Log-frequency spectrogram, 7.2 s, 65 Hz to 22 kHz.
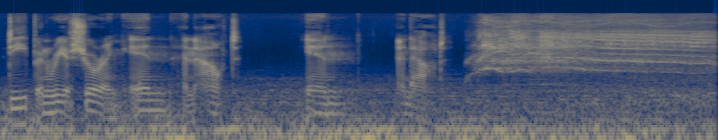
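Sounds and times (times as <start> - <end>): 
constant low rumble: 0.0 - 7.1
speech: 0.1 - 2.5, 3.1 - 5.4
inhuman voice wailing with a harsh overtone-rich edge: 4.7 - 7.1.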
